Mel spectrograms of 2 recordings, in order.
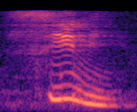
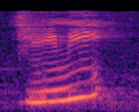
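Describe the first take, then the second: First: The word begins with an 's' sound. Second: The word begins with a 'ch' sound. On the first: This is the Bundeli dialect form. "तो लोग बोलते हैं सीनी" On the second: This is the standard form. "हम लोग बोलते हैं चीनी"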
